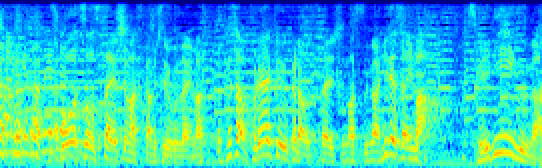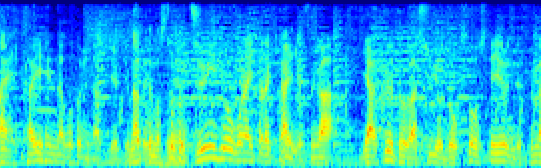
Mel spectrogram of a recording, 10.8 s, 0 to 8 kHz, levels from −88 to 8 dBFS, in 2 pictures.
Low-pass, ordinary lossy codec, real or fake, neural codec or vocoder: 7.2 kHz; none; real; none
